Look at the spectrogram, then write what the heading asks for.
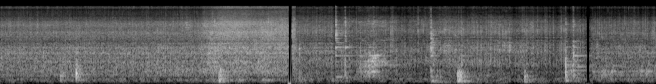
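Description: Onion-and-spice masala sizzling as it fries in a steel pan, with a metal spatula stirring and scraping the pan. The sizzle swells louder about two seconds in, and the scrapes of the spatula come in the second half.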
